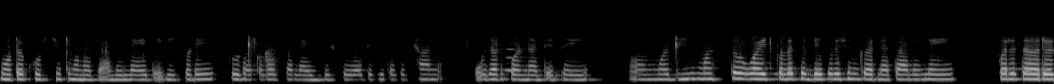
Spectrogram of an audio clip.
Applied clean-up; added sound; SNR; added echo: none; Wind instrument, woodwind instrument; 14 dB; none.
